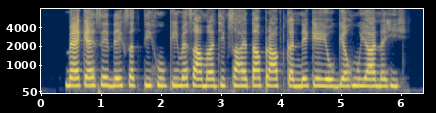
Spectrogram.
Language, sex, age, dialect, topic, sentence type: Hindi, female, 18-24, Hindustani Malvi Khadi Boli, banking, question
